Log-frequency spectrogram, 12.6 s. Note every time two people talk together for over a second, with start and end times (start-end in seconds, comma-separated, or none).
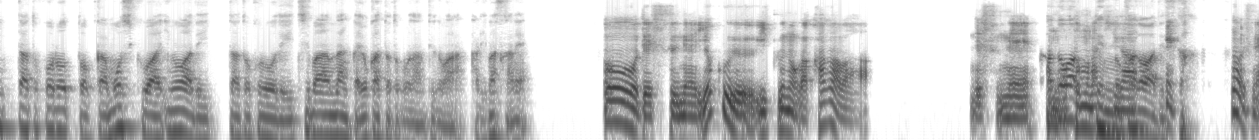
10.4-11.8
